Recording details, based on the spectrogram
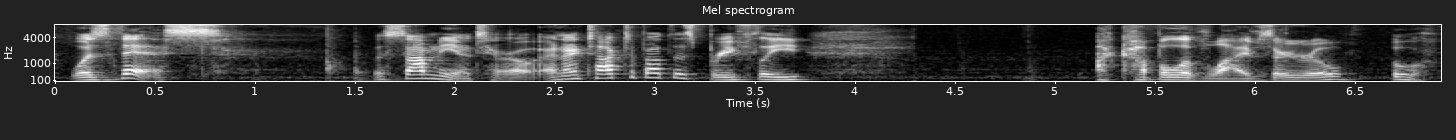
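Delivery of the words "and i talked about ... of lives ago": talking through hiccups. Real, not acted. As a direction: hiccups breaking the words. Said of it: "I've got, like, the hiccups".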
